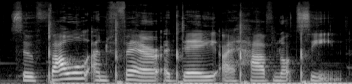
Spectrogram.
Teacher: pentameter it's a line of verse that has five iambs or five groups of two syllables the first unstressed and the second stressed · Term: iambic pentameter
